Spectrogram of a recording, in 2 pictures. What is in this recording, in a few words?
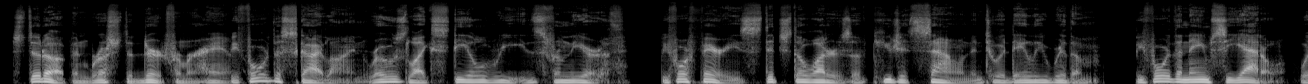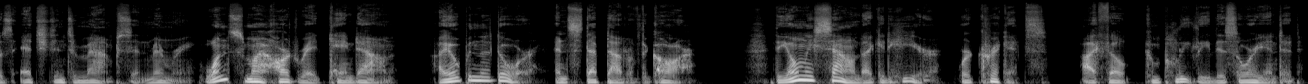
Audio Book, male voice over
